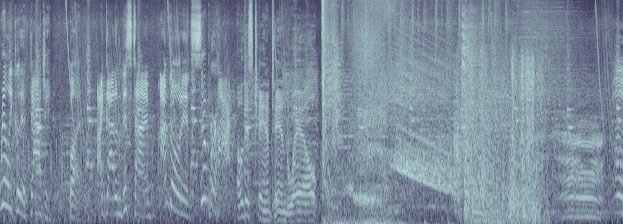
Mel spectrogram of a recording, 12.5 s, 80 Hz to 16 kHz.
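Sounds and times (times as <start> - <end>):
speech: 0.2 - 7.6
runaway train crashing through a fence: 6.4 - 8.3, 9.0 - 11.1
debris clattering: 9.1 - 11.1
cow mooing: 11.1 - 12.1.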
